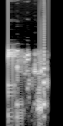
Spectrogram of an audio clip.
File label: Police Northwest District Tac 1; wake; p25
